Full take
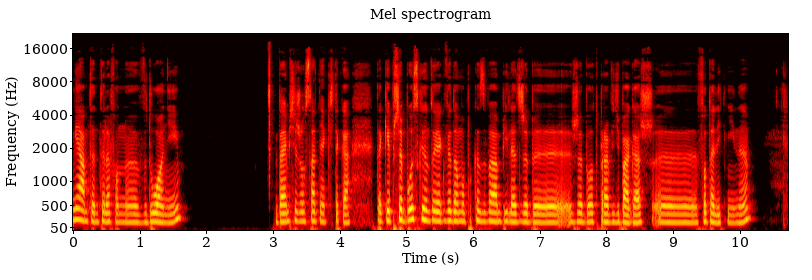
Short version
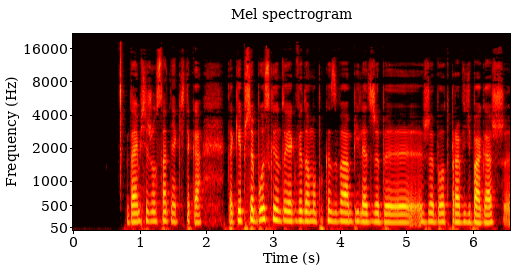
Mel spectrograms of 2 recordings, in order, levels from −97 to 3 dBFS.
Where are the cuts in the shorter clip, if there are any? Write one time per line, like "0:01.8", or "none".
none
